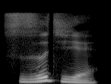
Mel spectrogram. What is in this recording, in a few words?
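"shi4 ji4", Mandarin Chinese; HSK; HSK4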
